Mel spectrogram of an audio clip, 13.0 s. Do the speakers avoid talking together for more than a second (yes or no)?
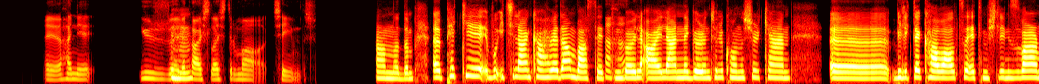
yes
